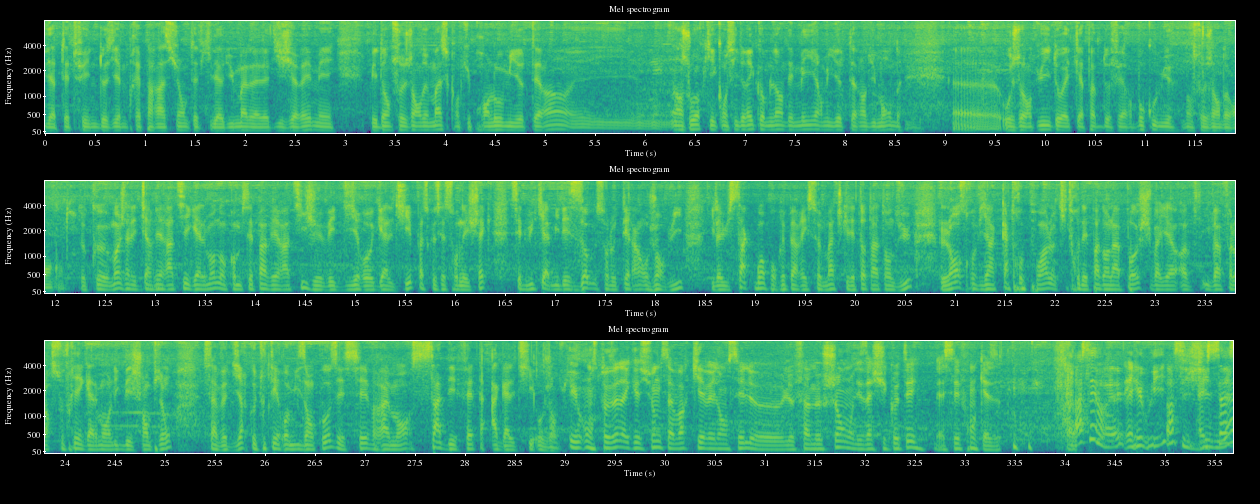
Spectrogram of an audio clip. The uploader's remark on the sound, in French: en direct du stade Bollaert, dans une ambiance incroyable à guichets fermés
